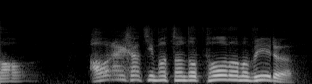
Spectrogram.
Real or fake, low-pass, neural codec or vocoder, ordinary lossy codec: fake; 7.2 kHz; codec, 16 kHz, about 1 kbps, DyCAST, with the encoder's durations; MP3, 64 kbps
